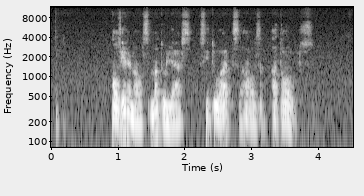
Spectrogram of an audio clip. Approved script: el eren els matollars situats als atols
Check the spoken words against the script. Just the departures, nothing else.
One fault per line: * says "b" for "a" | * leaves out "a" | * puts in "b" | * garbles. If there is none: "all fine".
all fine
